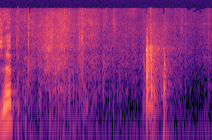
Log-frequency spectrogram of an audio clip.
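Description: A fabric training sleeve being unzipped and pulled off the forearm, with faint zip and fabric rustle, then one sharp clack about a second and a half in.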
